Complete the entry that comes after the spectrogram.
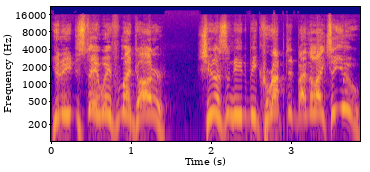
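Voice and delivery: deliberately awful put-on voice, very high-pitched. Voicing a man telling a player to stay away from his daughter: painful put-on voice for the angry visitor. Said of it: "I don't know how to do his voice, so I'm just gonna do this".

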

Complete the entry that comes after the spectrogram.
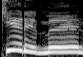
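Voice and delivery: put-on shrill, very high, jeering sarcastic yell. Retelling what a guy yelled while honking at him, retelling a sarcastic yell. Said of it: "he was being sarcastic, totally sarcastic".

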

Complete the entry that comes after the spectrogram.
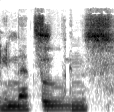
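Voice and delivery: mimicked muttering under breath. Describing a girl behind her textbook watching a video, the speaker imitates her murmuring under her breath. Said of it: "she's just murmuring that like under her breath".

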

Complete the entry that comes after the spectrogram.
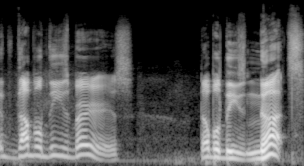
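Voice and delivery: every word stretched way out, very slow. Joking about a made-up burger place name, deep voice like Shaq. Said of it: "you sounded like Shaq. Like, your deep voice when you said it".

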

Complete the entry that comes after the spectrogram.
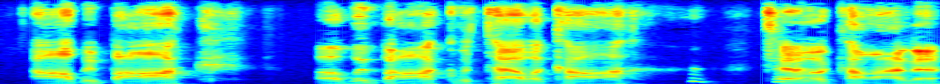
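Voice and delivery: put-on Boston-accented movie star voice. Joking with a co-host about accents: Boston Arnold Schwarzenegger voice. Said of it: "Boston Arnold needs to be a recurring character".

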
